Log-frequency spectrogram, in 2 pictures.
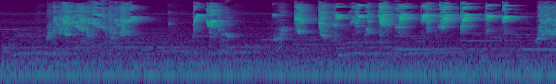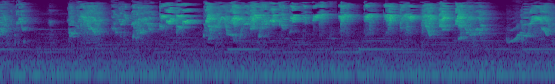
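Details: Chirpy Fischer's lovebird calling nonstop beside its siblings: rapid, scratchy high-pitched chirps, roughly two or three per second, in long continuous runs broken by a short pause, over a low steady background hum.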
